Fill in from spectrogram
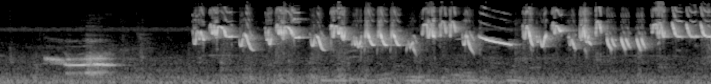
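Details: European serin song: after a brief lower nasal note, a long, fast, unbroken stream of high, sizzling, jangling notes that tumble and twist without pause for about five seconds.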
